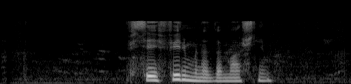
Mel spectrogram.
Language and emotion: Russian, neutral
